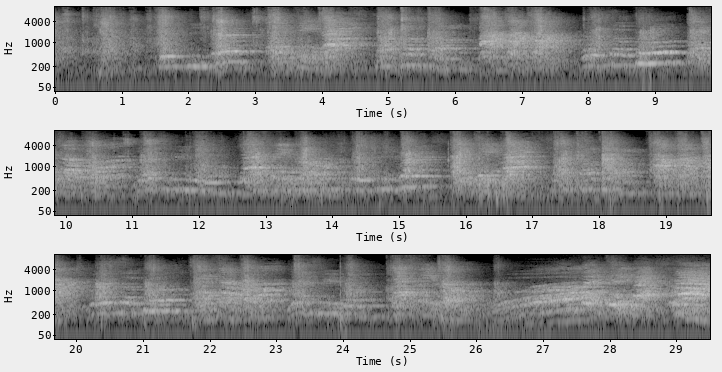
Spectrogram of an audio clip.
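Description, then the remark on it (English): The green team chants its team cheer in loud, rhythmic bursts of many voices shouting together, with some stomping and clapping mixed in, rising to a louder burst near the end. “We're going to do another one of those cheers.”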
